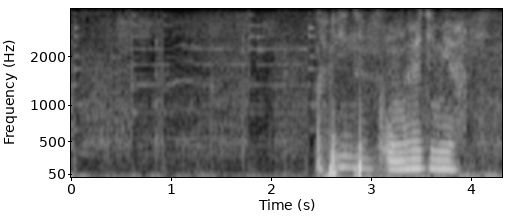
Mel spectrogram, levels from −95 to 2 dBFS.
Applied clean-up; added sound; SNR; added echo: neural separator model SepFormer WHAM!.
